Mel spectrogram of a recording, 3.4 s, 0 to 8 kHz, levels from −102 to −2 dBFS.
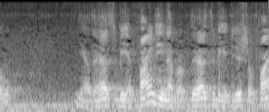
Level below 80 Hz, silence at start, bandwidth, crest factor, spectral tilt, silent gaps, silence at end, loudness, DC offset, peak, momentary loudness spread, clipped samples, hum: -34 dBFS; 0 s; 7.6 kHz; 16 dB; -7.5 dB/octave; none; 0 s; -16 LUFS; under 0.1%; 0 dBFS; 18 LU; under 0.1%; none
